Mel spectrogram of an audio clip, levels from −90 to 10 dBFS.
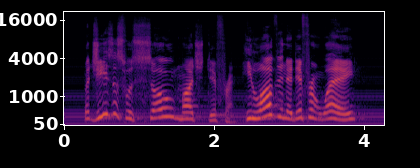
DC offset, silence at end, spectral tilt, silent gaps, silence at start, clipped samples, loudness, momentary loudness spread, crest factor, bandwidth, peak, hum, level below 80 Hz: under 0.1%; 0.05 s; -3.5 dB/octave; none; 0 s; under 0.1%; -35 LUFS; 14 LU; 18 dB; over 20 kHz; -18 dBFS; 60 Hz at -65 dBFS; -64 dBFS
